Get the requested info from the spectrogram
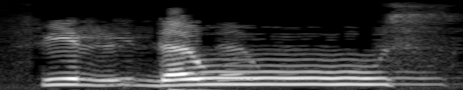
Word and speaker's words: فردوس: فردوس فردوس، را سے پہلے زیر ہے اس لیے را کو ترقیق کے ساتھ پڑھا جائے گا.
